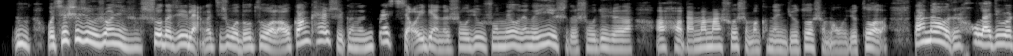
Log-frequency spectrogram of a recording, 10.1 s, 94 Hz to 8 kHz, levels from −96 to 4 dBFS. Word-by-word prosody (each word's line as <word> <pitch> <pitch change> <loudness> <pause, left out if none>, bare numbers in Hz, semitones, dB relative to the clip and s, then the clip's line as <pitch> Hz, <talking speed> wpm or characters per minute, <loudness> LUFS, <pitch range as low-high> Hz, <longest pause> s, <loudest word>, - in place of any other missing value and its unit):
嗯， 250 -5 +1
我 220 - +3
其 325 +5 +5
实 360 +2 +4
就 315 -3 +5
是 255 - +5
说， 275 -1 +5
你 190 -8 -1
说 265 +7 +3
的 235 -3 +2
这 240 +4 +1
2 220 - +1
个 190 +1 -5
其 200 - -12
实 230 - -3
我 195 -3 +1
都 190 +2 -1
做 200 0 +1
了。 - - +2
我 - - +1
刚 275 +4 +5
开 315 0 -1
始 180 - -6
可 195 - -7
能 180 +3 -5
再 300 +6 -1
小 - - -3
一 185 - +1
点 200 -5 -2
的 160 - -7
时 175 +4 -11
候， 190 - -2
就 215 +3 -3
是 - - -8
说 205 - -5
没 210 +2 -2
有 225 -2 +1
那 200 - -3
个 205 0 -1
意 240 0 0
识 185 - -13
的 150 -1 -7
时 175 - -12
候， 175 - -4
就 190 0 -4
觉 170 - -4
得， 165 0 -1 0.3
哦， 185 - +2
好 - - -1
吧， 165 - -3
妈 190 +3 -1
妈 200 0 +2
说 205 0 -5
什 150 -7 -10
么 155 - -5
可 175 - -16
能 160 -1 -7
你 - - -8
就 155 0 -7
做 190 +3 -1
什 - - -12
么， 145 - -9
我 145 0 -10
就 150 - -7
做 190 +3 +2
了。 - - -5 0.2
但 265 +4 +5
到 325 -2 +7 0.2
后 280 +4 -2
来 235 -1 +8
就 250 +1 +1
是 240 - +3
200 Hz, 420 characters per minute, -21 LUFS, 180-245 Hz, 0.3 s, 来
